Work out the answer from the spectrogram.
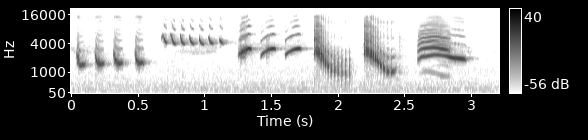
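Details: Asian pied starling (jalak suren) master song for training caged birds. Quick repeated chirps and a high trill run into swooping whistles, two harsh descending screeches and a long wavering note.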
